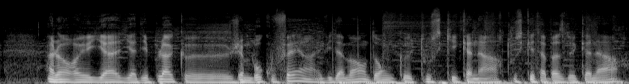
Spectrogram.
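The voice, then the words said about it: Southwest French regional accent. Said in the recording (French): “vu mon accent, vous avez entendu, c'est plutôt du côté du sud-ouest de la France”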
